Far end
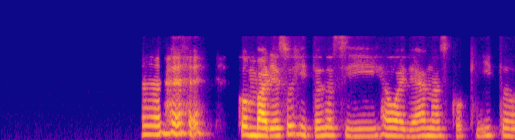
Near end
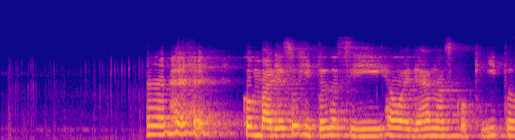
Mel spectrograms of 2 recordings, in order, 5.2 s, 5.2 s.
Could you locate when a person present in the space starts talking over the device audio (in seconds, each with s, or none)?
none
